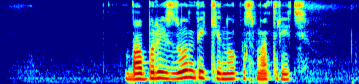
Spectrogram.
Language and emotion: Russian, neutral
